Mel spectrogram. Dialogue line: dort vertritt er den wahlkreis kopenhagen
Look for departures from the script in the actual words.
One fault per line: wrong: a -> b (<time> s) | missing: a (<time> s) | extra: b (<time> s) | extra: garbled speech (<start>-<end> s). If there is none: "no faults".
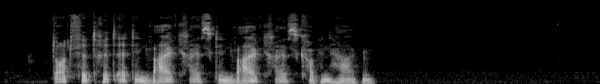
extra: den wahlkreis (2.1 s)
